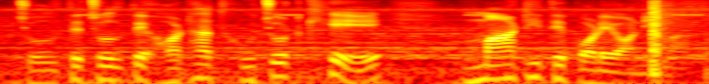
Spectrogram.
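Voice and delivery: usual speaking voice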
